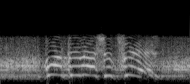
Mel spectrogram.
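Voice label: Russian near waypoint mood high, speech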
